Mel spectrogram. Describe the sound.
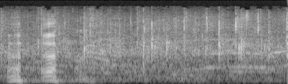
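A crowd claps in a brief burst of applause, with a couple of louder hits at the start and a dense patter of hands continuing under cheering voices.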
